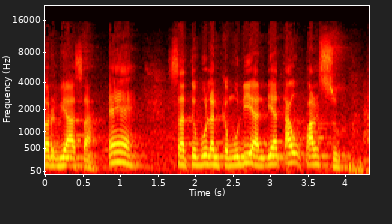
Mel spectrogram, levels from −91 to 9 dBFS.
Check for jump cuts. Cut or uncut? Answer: uncut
